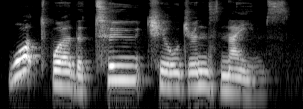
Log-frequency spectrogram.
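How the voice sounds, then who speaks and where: A woman with a fairly low voice hosts a quiz for children. She speaks slowly and deliberately, with very lively swings in pitch, over a faintly noisy background. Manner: deliberate, expressive, addressing children. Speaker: host of children's read-aloud videos.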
